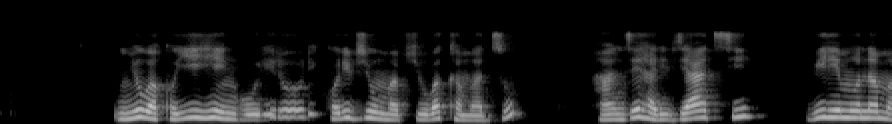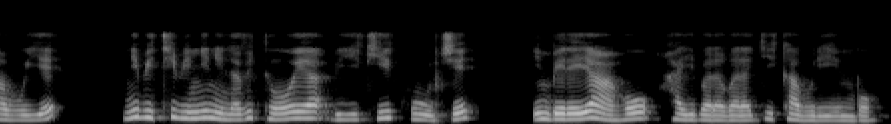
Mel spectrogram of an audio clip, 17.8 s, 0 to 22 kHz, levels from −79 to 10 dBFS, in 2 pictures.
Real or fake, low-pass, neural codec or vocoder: fake; 7.2 kHz; codec, 24 kHz, 1.2 kbps, DualCodec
